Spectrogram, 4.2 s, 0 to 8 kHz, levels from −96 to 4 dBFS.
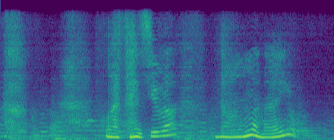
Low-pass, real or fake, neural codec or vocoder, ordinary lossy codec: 7.2 kHz; fake; codec, 44.1 kHz, 2.6 kbps, DAC; none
